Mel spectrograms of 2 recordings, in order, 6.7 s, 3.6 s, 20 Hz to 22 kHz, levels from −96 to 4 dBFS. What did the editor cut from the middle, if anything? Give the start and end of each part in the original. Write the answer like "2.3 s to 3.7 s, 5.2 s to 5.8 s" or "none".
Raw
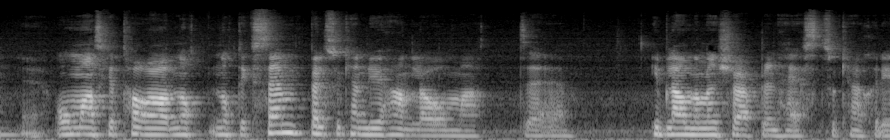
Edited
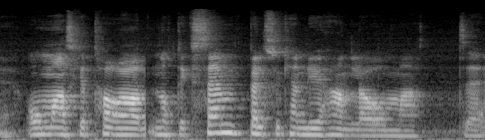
1.3 s to 1.5 s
